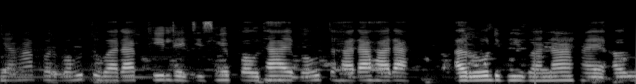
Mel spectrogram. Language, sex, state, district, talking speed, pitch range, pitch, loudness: Hindi, female, Bihar, Sitamarhi, 170 wpm, 185-195 Hz, 190 Hz, -25 LUFS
